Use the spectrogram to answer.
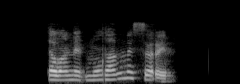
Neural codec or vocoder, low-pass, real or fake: codec, 44.1 kHz, 2.6 kbps, DAC; 7.2 kHz; fake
